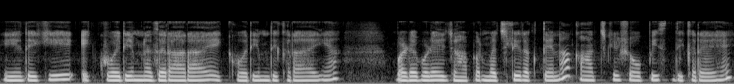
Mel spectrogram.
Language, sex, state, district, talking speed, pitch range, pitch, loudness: Hindi, female, Maharashtra, Gondia, 210 wpm, 185-200 Hz, 190 Hz, -16 LUFS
